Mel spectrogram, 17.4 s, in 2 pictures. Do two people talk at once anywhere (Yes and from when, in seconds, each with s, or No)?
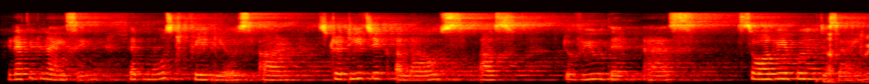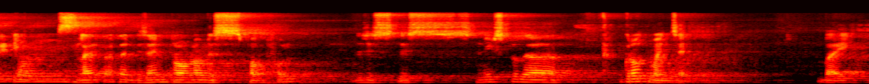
Yes, from 8.2 s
